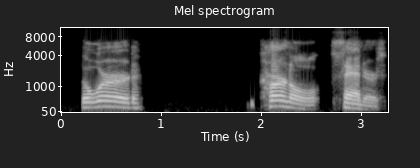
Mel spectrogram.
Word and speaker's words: colonel: Uh Natalie, you pronounce the word Colonel Sanders. It's Colonel, not Colonel. I don't even So Colonel is a rank in the military, right? So it's not pronounced how it's spelled, right? Colonel.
